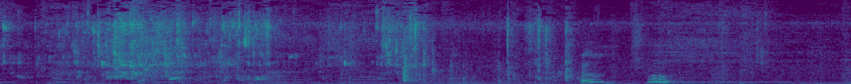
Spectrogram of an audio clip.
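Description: Liquid soup base pouring from a foil pouch into a saucepan of water, a steady splashing pour in the first half. Then a few sharp knocks as the pouch strikes and slips into the pot, and a brief vocal exclamation near the end.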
